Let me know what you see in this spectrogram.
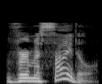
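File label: "vermicidal", British English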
